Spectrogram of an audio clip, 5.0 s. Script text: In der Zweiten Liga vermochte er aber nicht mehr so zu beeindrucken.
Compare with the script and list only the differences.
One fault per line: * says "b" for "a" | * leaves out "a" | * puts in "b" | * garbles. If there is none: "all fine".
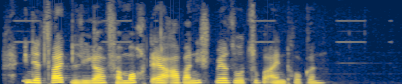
all fine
